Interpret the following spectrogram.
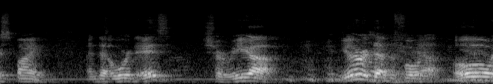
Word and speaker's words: Sharia: That's how we pronounce it, Sharia, in the Arabic language.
